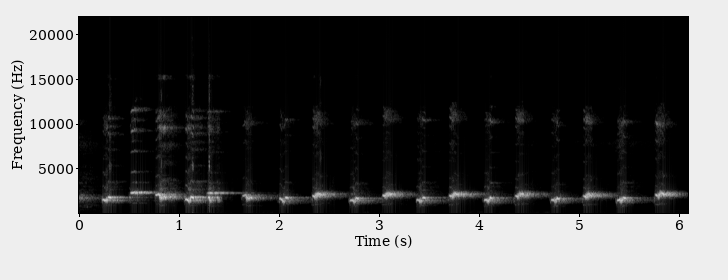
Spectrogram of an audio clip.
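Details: Sooty-headed bulbul in lively, long fighting-style song meant to spur other birds to sing: a steady run of bubbly, slurred two-part notes, about three each second, each dipping then lifting, with a few brighter high accents early on.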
